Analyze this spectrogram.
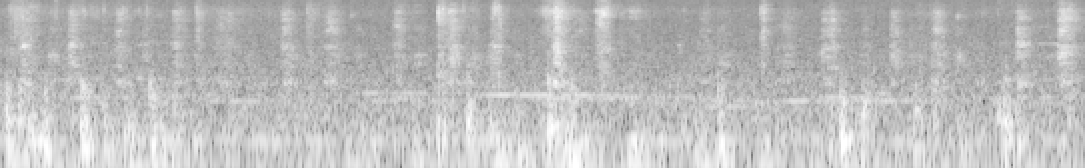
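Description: Staffordshire Bull Terrier puppy playing rough with its mother: an irregular run of quick scuffs and small clicks as it scampers and nips at her, with dog breathing underneath.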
